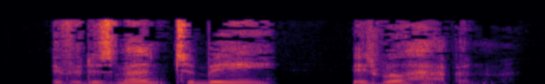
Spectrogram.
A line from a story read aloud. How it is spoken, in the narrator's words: Cha said solemnly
